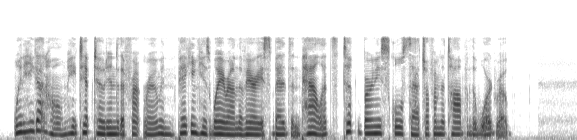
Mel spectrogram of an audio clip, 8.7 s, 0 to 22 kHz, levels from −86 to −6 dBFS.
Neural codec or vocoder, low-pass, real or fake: none; 7.2 kHz; real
